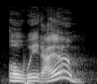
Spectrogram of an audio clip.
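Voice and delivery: high, loud gotcha; spring the punchline loud. Acted. Boasting to his viewers, a loud high punchline.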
